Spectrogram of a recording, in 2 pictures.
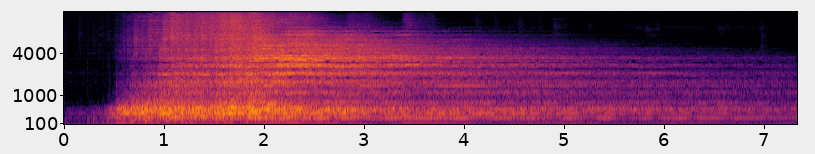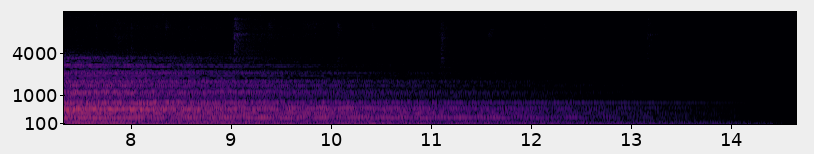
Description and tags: Cymbal Swish Short
A cymbal swell or roll with faster attack. Medium-sized zildjian cymbal (exact type unknown).
attack, cymbal, roll, short, swell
